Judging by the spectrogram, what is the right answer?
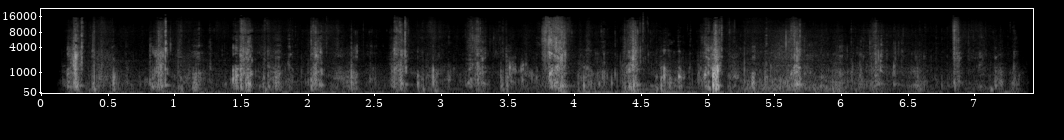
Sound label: Animal Horse Eating Nosily Chewing Mouth Noise; Nature; Horses; Tom Hutchings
